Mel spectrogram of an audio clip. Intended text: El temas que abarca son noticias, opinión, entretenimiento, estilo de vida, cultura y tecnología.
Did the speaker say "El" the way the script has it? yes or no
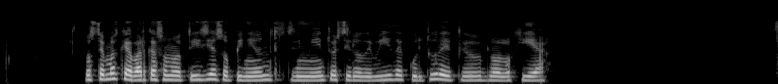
no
